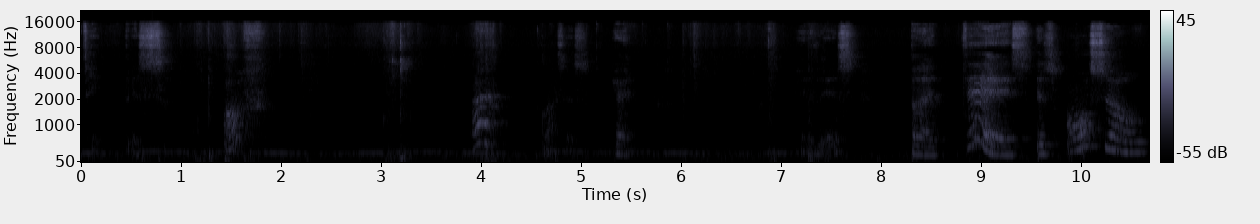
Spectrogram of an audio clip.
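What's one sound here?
Cloth rustles and flaps as a young girl handles it.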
